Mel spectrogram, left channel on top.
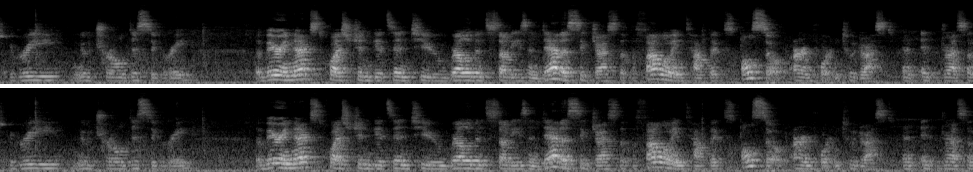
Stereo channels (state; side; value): normal; both; correlation -0.05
